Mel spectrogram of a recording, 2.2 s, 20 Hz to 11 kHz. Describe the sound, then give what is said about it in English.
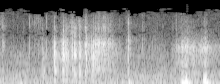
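Old dice are rolled, clattering and tumbling across a hard surface in a quick run of sharp clicks and settling with a couple of final knocks on a deuce and an ace, fairly loud with no voices. “What do you want me to roll? A natural. 7.”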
